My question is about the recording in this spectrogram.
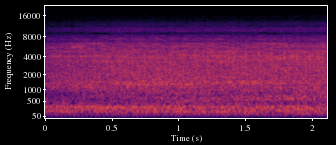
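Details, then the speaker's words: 1995 Honda Passport (Isuzu Rodeo), hard starting and power loss suspected from fuel system, fuel pressure measured about 38–40 psi as specified: starts right up into a steady even idle with no knocks or misses; normal idle. "Let's see if she'll start. Started right up."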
